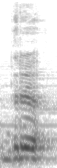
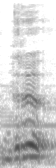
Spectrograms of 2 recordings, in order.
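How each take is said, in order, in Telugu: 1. ఈ అక్షరం చివర సిలబిక్ 'r' అచ్చు ఉంటుంది. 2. ఈ అక్షరం చివర సిలబిక్ 'r' అచ్చు ఉంటుంది.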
